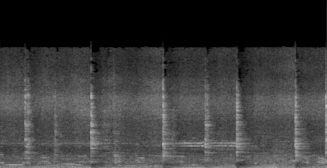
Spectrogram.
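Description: Flat metal spatulas striking and scraping a large metal wok as pasta and vegetables are stir-fried, with sharp clangs about once a second. A steady sizzle of frying runs underneath.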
